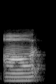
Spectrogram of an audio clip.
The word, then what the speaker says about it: hour: that will be an hour echo as I told you h is a consonant but it is it remains silent h remains silent and at At the beginning there is vowel sound.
